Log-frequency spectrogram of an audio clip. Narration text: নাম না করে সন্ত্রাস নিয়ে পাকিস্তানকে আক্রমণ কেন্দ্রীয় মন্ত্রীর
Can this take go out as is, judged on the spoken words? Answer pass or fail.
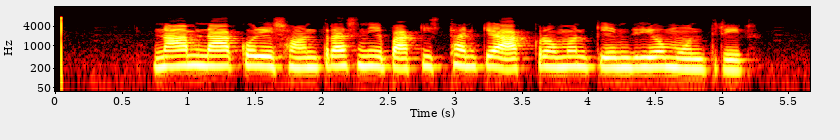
pass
